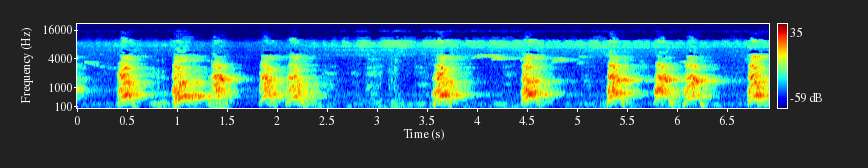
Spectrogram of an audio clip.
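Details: Shih Tzu barking at a cat during a scuffle, with repeated short, punchy barks arriving in pairs and singles at an irregular pace over a steady faint high hum.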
